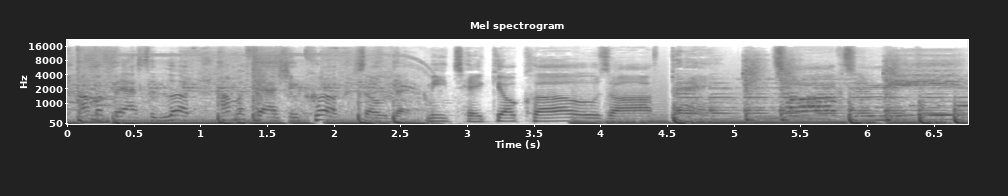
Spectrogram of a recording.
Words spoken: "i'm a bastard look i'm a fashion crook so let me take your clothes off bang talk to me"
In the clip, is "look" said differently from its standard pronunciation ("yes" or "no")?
no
